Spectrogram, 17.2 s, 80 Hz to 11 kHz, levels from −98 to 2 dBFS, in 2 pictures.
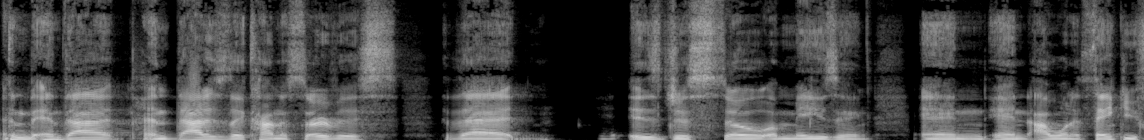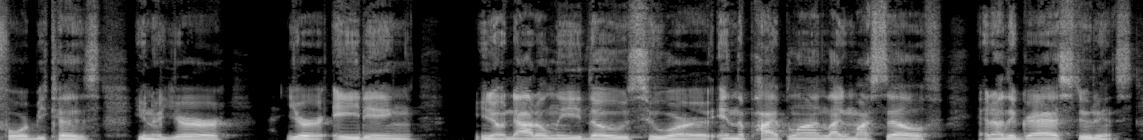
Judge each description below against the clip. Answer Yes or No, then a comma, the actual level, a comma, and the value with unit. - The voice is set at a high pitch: No, low, 115 Hz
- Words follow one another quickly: No, average, 160 wpm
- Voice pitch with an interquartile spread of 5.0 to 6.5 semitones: No, narrow, 2.4 semitones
